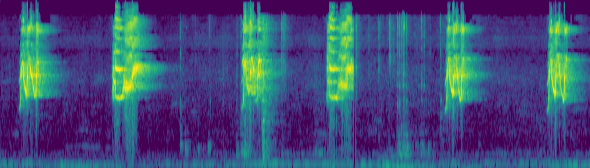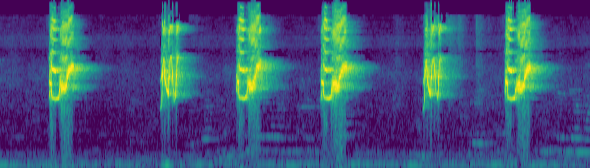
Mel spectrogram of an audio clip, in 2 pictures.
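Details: Long-tailed shrike singing to stir rival shrikes into replying: loud, sharp, high chattering notes repeated about once a second at an uneven pace, each a brief harsh burst, over a quiet low background hum.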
